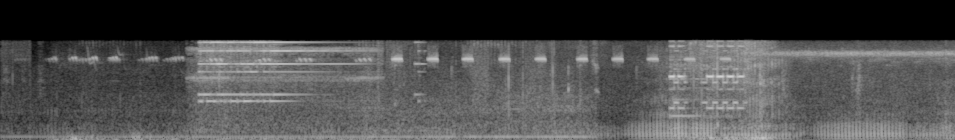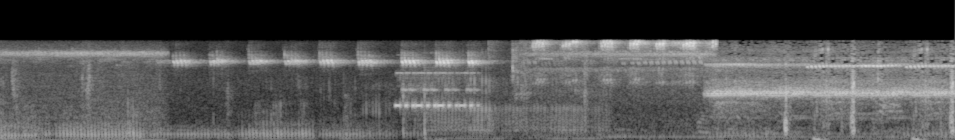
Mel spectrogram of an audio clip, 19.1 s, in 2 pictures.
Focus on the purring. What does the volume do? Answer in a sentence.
The loudness of the purring goes up, then down.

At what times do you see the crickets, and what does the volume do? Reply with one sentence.
The crickets can be heard from 0.0 to 19.0 s, getting louder.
